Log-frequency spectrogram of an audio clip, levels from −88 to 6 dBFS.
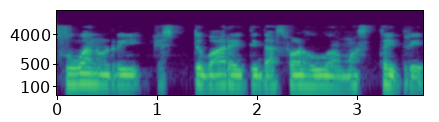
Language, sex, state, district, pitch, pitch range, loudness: Kannada, male, Karnataka, Dharwad, 115 Hz, 110-120 Hz, -24 LUFS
